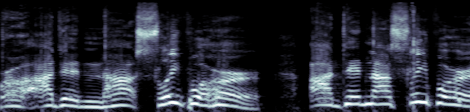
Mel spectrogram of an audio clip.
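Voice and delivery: put-on high scream, rising pitch. Retelling a dude chasing a girl through the hallway: imitating someone screaming. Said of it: "he's screaming in the hallway".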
